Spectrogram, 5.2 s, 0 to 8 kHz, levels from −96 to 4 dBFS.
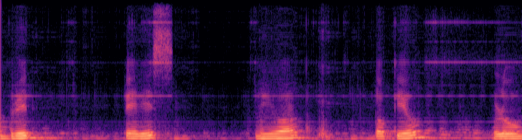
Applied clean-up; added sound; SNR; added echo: neural separator model SepFormer DNS4.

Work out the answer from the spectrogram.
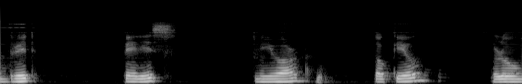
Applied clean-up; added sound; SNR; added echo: neural mask model DeepFilterNet 3.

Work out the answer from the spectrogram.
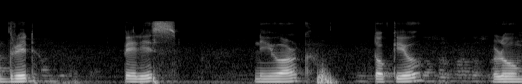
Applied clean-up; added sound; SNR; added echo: none; none; none; none.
